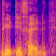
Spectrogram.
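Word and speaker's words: foeticide: फीटिसाइड, फीटिसाइड इसका उच्चारण क्या होता है? ओ साइलेंट रहता है, इसको कहते हैं फीटिसाइड।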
